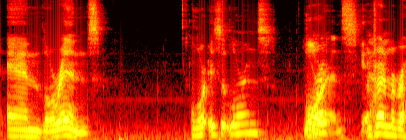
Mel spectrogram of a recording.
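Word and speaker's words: Laurens: Lorenz, yeah. I'm trying to remember how to pronounce it.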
